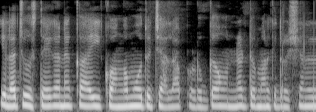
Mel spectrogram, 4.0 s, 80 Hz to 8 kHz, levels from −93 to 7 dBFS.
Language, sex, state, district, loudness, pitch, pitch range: Telugu, female, Andhra Pradesh, Krishna, -15 LUFS, 195 Hz, 185-200 Hz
